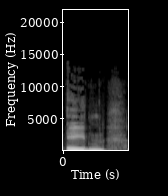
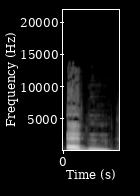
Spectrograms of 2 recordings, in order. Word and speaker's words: Eden: Eden Rees says, can you please tell the rest of the footballing world to pronounce Eden Hazard like the Garden of Eden and not Eden?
